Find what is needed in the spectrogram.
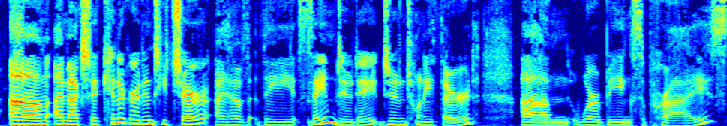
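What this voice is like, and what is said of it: Voice affected by being sick. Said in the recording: “a little sick, sorry for my voice.”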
